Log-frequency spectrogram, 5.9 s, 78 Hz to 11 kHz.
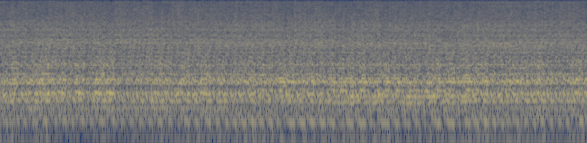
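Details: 2000 Suzuki RM250 two-stroke (249cc), unrun two years, fresh premix fuel, cleaned carb, good compression: harsh, very loud crackling idle with a sharp raspy edge; big split in the expansion chamber leaking exhaust, needs welding.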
